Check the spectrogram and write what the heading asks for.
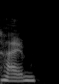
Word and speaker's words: Haim: And I actually think it's pronounced Haim. – Yeah, Haim. – It's supposed to rhyme with time, I think.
